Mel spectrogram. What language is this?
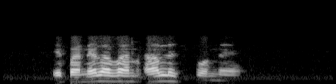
Greek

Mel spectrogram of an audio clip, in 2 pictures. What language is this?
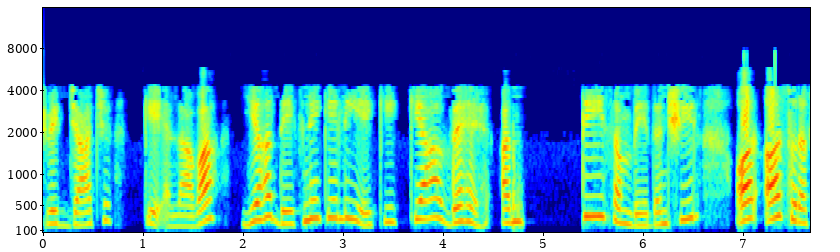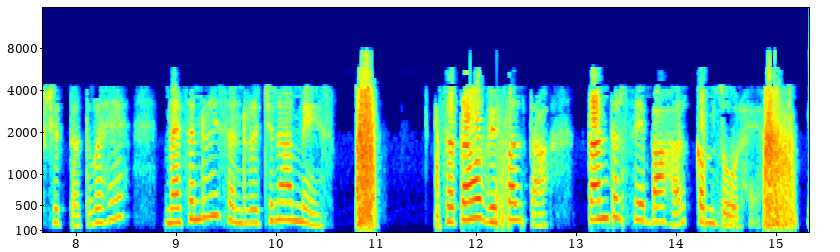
Hindi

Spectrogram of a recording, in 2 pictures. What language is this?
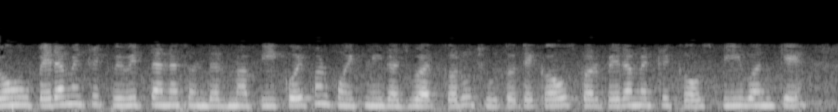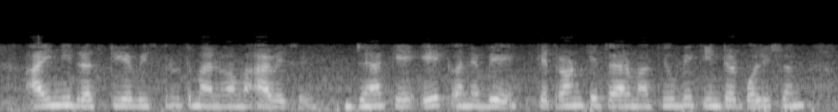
Gujarati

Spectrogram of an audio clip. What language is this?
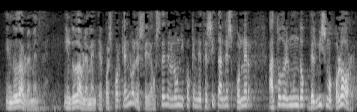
Spanish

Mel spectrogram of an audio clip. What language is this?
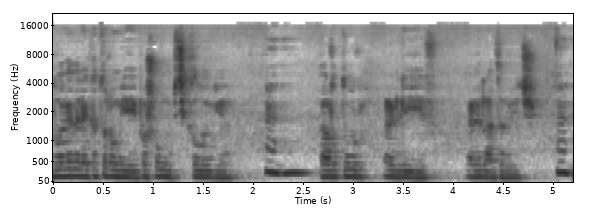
Russian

